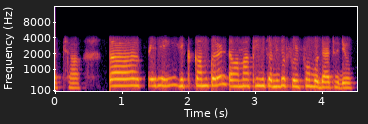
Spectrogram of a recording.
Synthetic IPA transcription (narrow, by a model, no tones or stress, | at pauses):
ɐtːɕʰaː | t̪ɐpɐɦɪɾẽɦɪkːɐmkɐɾəɽ̃ɪt̪ɐʋ̤ãmãkʰemĩsɐbʱɪñd͡ʑofʊlfoːmɓʊd̪ʱaet͡ɕʰɐɗijo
